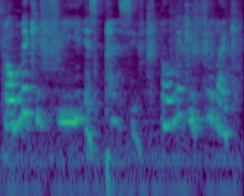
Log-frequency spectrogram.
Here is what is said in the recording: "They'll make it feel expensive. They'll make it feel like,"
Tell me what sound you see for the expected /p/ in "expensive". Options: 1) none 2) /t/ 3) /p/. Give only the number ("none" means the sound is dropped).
3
